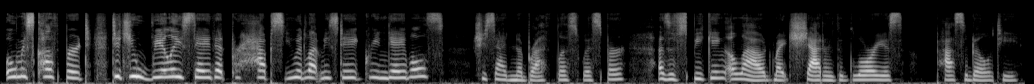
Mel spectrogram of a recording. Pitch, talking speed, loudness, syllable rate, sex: 260 Hz, 185 wpm, -18 LUFS, 5.1 syllables/s, female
